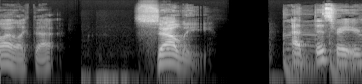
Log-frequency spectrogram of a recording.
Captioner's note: deep voice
